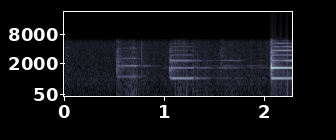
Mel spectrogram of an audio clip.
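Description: Electronic alert beeps: a short pure tone about half a second in, then a longer, slightly lower tone held for most of a second, with louder beeps starting right at the end.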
